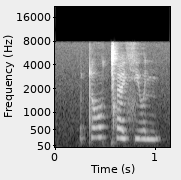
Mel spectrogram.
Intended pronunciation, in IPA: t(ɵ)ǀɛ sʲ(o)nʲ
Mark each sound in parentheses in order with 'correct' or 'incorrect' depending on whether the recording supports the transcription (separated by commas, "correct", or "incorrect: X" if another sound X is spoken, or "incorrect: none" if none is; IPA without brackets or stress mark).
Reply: incorrect: o, incorrect: u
